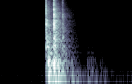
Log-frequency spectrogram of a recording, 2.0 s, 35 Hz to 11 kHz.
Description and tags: Wooden Door Close 3
Wooden Door Closing Slamming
